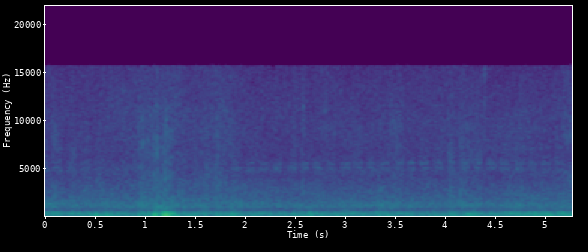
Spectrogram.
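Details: Bees swarming from their hive: an even, thick low hum of many wings, punctuated just after one second by a single close bee whose buzz swells loudly and fades.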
